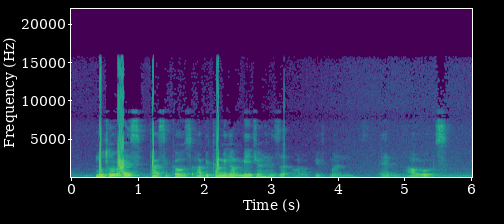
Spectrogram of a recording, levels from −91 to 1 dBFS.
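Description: Integer overflow strikes at 0.44 to 0.79 s, then at 1.23, 2.20 and 3.20 s. Peaks only about 0 to 1 dB past full scale wrap to the opposite sign, giving harsh cracks far sharper than clipping. The waveform shows samples jumping rail to rail, and the spectrogram shows bright full-band vertical streaks.

From 3.65 to 5.54 s, automatic gain rising sets in. The input level drops by about 13 dB, partly as the talker moves around 4.5 s, so the gain control slowly adds about 4 dB. Voice and room noise swell together, seen as a gradual widening of the waveform envelope and a brightening spectrogram floor.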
